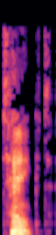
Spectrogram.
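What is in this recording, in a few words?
"tanked", British English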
